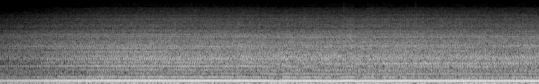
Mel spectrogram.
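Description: BMW S1000RR sport bike on Michelin Cup 2 track tires during break-in, its engine held at a loud, steady high drone close by with a strong sustained tone and no talking.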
